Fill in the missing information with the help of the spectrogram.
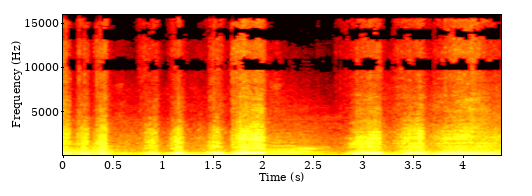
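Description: Monster truck's supercharged V8 engine revving hard in repeated rising and falling surges as the truck launches off a dirt ramp, with a brief drop in level about two and a half seconds in.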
